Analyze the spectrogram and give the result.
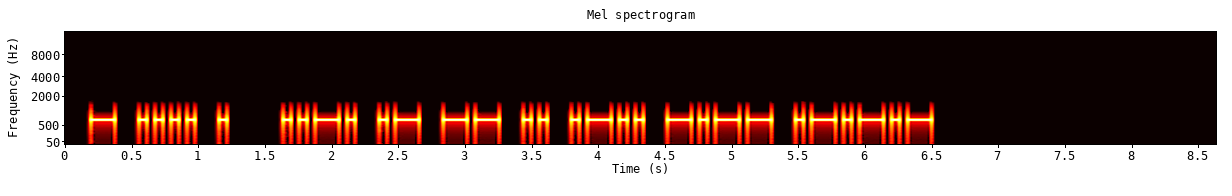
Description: Morse code, heard as a keyed tone, about 20 wpm, 700 Hz. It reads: THE FAMILY.
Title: Sentences from Top 1500 Words 20wpm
